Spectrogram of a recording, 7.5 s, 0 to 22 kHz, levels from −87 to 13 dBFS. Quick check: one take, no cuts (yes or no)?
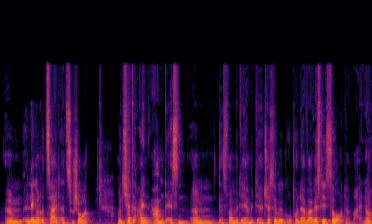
yes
